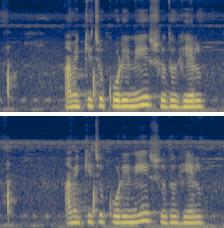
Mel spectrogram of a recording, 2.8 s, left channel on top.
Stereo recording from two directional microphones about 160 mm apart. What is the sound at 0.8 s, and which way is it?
Speech, 35° left (ahead or behind).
